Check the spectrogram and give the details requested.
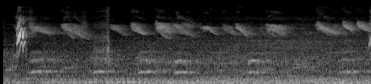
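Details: Red-whiskered bulbul of an 'eagle gene' line, practising eating cricket bellies; quick high downslurred chirps repeated in a steady stream, one sharp click near the start, low hum beneath.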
